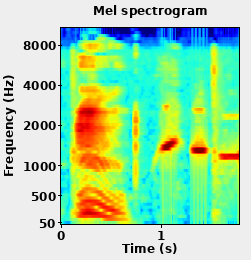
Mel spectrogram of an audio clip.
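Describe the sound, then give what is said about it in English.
A person mimics a union break whistle: a loud, descending buzzy blast followed by three short, clear whistled notes, with no talking. “Get a break whistle. Union break.”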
